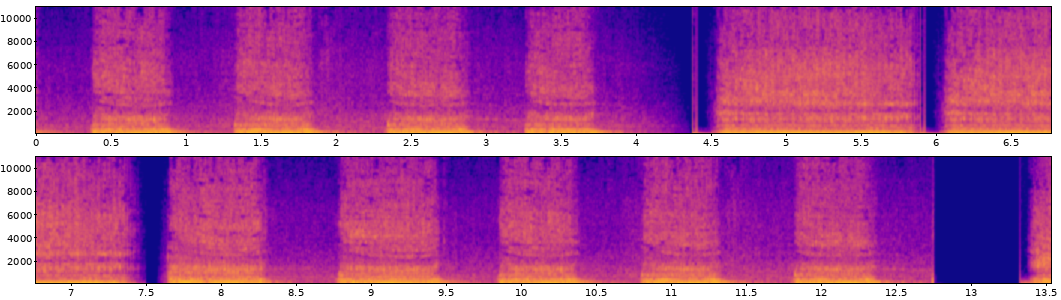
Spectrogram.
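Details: Walrus giving a long run of rough, deep roars. Short bursts repeat about once a second, broken by two longer, drawn-out bellows in the middle, then short bursts again. Nothing else is heard.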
